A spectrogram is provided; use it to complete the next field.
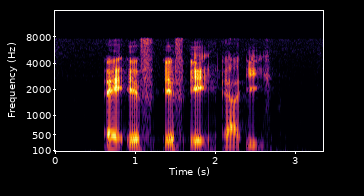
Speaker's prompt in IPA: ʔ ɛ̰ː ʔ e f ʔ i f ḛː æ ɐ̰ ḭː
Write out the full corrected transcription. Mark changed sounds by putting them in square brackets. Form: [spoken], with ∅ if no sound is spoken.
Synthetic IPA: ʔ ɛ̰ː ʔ e f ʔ [e] f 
